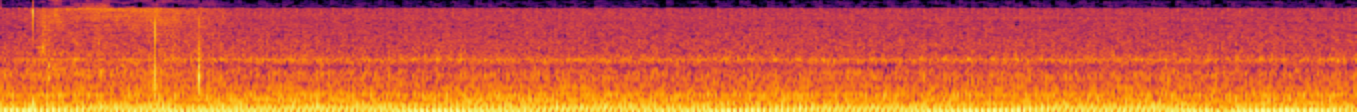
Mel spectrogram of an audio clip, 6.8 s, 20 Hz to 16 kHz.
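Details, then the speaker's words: 2014 Kia Cerato, which had overheated and would crank but not start, running after the intake and exhaust VVT solenoid connectors were cleaned and refitted: a steady low idle with an uneven beat and a brief stumble. One cylinder is misfiring, though the misfire counter and codes show zero. "بينزل في تفتفة واضحة في السيارة."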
